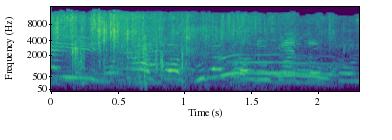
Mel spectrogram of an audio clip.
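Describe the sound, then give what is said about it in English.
Children in the village of Boikarabelo, South Africa, shout and chatter excitedly as they spin a play pump merry-go-round that draws water from an underground well into an elevated storage tank. Their high voices rise and fall continuously, with a lively playground bustle around them. “As kids spin it around, they draw gallons of pure water from an underground well and into an elevated storage tank.”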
